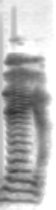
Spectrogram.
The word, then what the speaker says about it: Zendaya: Zendaya. – Oh, okay. Thank you. – How do you say it again? – Zendaya.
